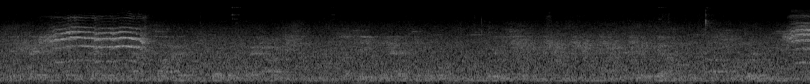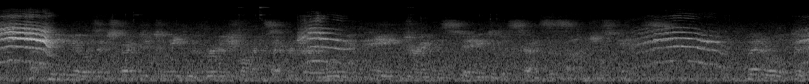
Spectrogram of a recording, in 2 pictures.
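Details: Domestic cat, one of two pet cats, giving clear high meows that rise and fall in an arch, at intervals of several seconds, with the loudest near the middle, over a steady background hiss.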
